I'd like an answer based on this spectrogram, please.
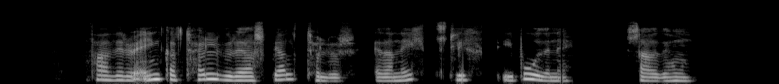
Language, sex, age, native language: Icelandic, female, 40-49, Icelandic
